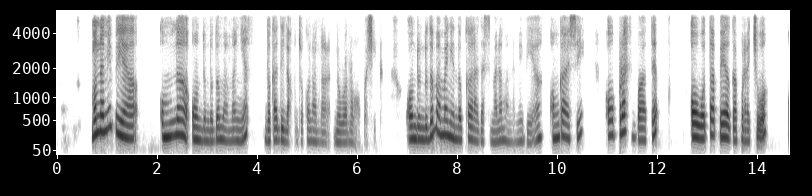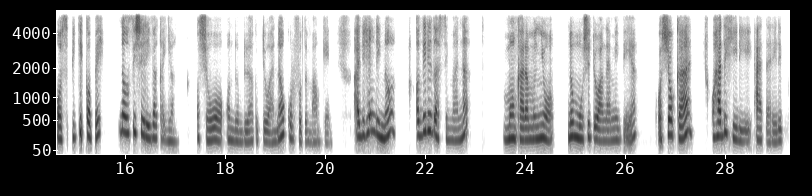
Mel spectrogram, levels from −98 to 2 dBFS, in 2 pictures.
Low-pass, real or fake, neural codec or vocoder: 5.4 kHz; fake; codec, 16 kHz in and 24 kHz out, 0.9 kbps, LongCat-Audio-Codec, fine tuned four codebook decoder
